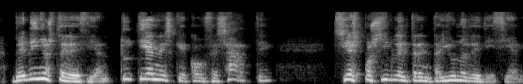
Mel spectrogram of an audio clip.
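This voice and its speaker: Speaking with lively intonation, a man with a high pitch has a dark, mellow tone. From Galicia, Spain (Santiago de Compostela). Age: 70s. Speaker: historian. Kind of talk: interview. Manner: animated.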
